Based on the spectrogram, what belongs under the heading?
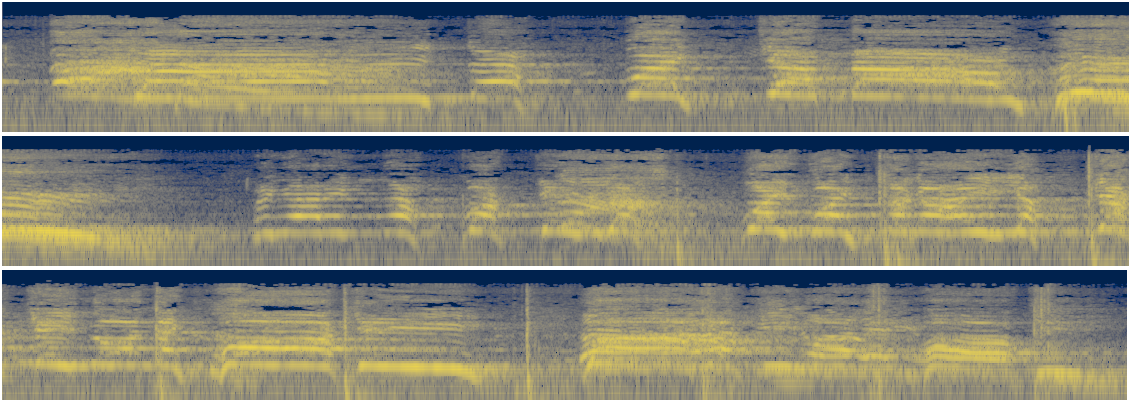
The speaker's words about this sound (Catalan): Alguns dels integrants de la selecció han estat avui a l'Alhambra i en aquest escenari concretament a l'emblemàtic pati dels Lleons han improvisat aquesta haka, aquesta antiga gansa de guerra maori que sí.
